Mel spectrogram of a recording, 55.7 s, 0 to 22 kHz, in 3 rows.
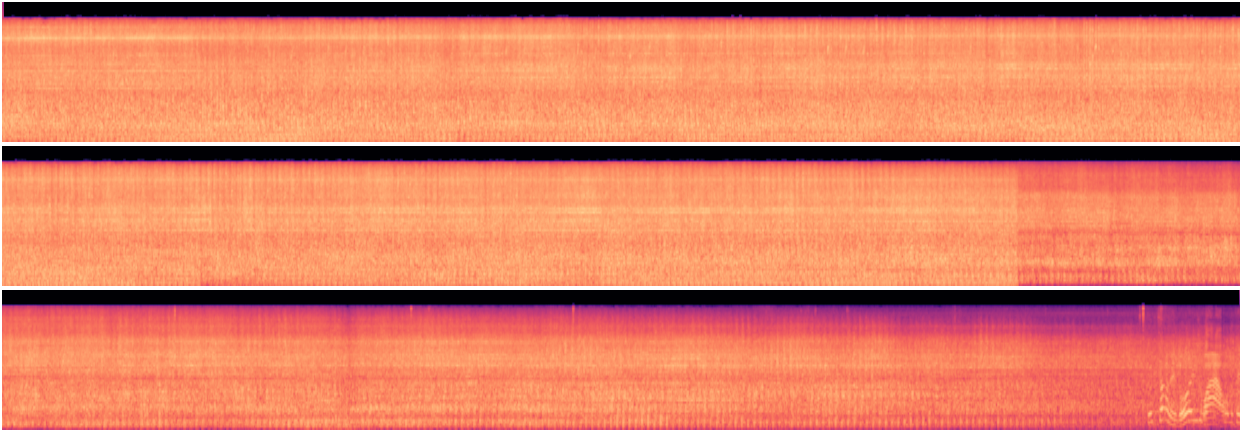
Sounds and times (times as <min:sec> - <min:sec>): Helicopter: 0:00.0 - 0:55.7
Outside, rural or natural: 0:00.0 - 0:55.7.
